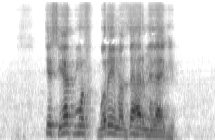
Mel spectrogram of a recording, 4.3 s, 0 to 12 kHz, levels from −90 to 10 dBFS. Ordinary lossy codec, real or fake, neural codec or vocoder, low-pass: MP3, 48 kbps; fake; codec, 32 kHz, 1.9 kbps, SNAC; 10.8 kHz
